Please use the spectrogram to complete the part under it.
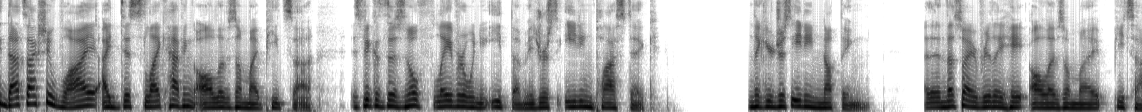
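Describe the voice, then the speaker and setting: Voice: medium pitch, normal speed, warm tone. A streamer in casual livestream chat, rambling, laughing often and swearing freely while talking to viewers. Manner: chats with viewers while reacting on screen.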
